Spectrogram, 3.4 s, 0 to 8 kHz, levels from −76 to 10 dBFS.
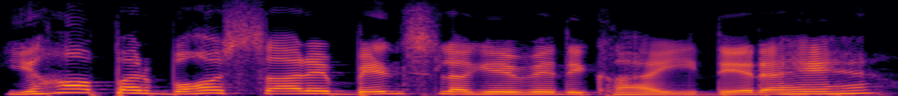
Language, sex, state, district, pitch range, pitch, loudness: Hindi, male, Jharkhand, Ranchi, 175-220 Hz, 195 Hz, -12 LUFS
